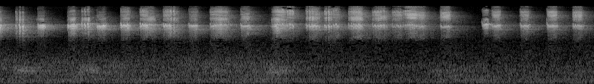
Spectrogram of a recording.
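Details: Fledgling black redstarts still dependent on their parents at a nest in Portugal: sharp, scratchy begging bursts repeated evenly, close to four per second, throughout.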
